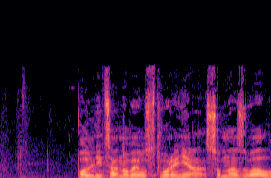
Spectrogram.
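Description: An older man speaks calmly, close to a microphone.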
